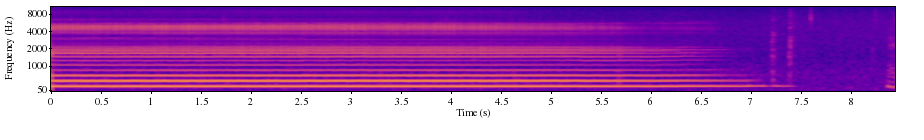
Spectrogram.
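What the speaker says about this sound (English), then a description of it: "And as you start exhaling, start humming." A steady, loud, close hum on the exhale during Brahmari honeybee breath, a single sustained tone held for about seven seconds before trailing off into a quiet breath.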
